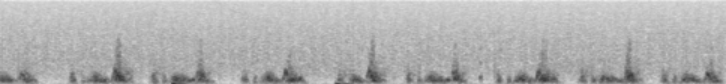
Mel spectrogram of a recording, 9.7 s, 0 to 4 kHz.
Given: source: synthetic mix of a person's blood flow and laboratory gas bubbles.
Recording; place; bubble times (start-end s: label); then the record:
Doppler ultrasound of blood flow; precordium
6.35-6.46 s: bubbles
6.64-6.68 s: bubbles
From the record:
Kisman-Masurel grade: 111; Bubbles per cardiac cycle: 1 to 2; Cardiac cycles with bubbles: 1 to 10%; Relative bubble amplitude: barely perceptible (0.100 to 0.250); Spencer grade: 1 (occasional bubble signal discernible with the cardiac motion signal, with majority of cardiac periods free of bubbles); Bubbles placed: only in the low amplitude regions of the cardiac cycle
